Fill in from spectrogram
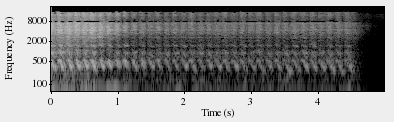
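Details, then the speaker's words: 1972 Lotus Europa TC, unrun over a year, battery recharged, plugs cleaned, choke fully out, clutch in: starter cranks evenly several seconds, never fires. Owner suspects no fuel, possibly tank rust in fuel line; mechanical pump ruled out. "absolutely nothing at all so it's obviously not getting fuel um it ran last time perfectly well and that was over a year ago"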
